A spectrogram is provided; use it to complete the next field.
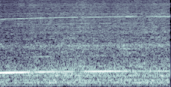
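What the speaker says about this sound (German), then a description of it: "Ich möchte euch mal kurz meinen neuen Staubsauger zeigen." A new Yeti vacuum cleaner runs at a constant loud, close, rushing whine with a thin high tone on top, steady and uninterrupted throughout, with no talking.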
